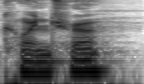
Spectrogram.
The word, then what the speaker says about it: Cointreau: Is it Cointreau? Yes, I didn't know how to pronounce it.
